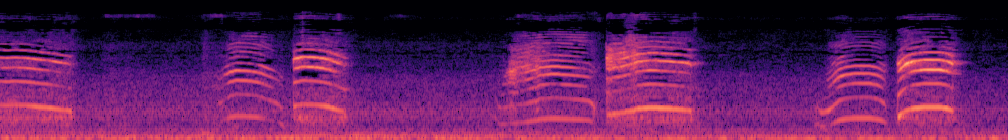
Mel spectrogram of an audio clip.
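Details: Domestic cat meowing repeatedly: about seven short, arched meows, mostly in quick pairs with brief pauses between, each rising then falling, over a faint low background hum.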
